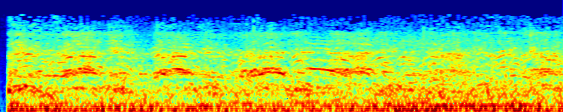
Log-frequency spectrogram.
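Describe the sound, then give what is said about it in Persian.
A loud street crowd of protesting shopkeepers and people in Iran chants the slogan "Bebandid, bebandid" ("Close up") in unison, calling on business owners to join their protest rally. The massed voices rise in repeated rhythmic waves over a constant roar of shouting and babble. “ویدیوهای منتشر شده از این تجمع در شبکه‌های اجتماعی نشان می‌دهد که گروهی از کسبه و مردم در خیابان با سر دادن شعار ببندید ببندید از صاحبان کسب و کار می‌خواهند که به تجمع اعتراضی آنان بپیوندند.”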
